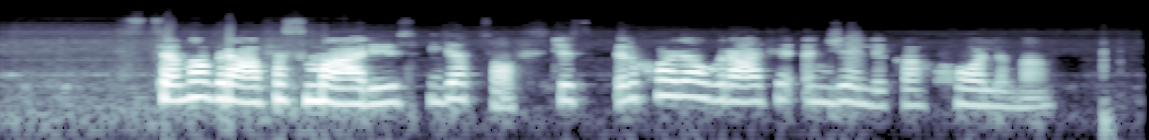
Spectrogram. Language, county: Lithuanian, Kaunas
